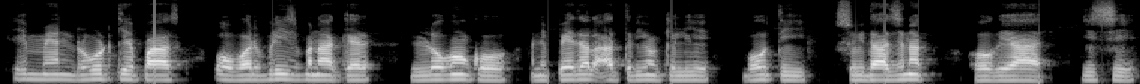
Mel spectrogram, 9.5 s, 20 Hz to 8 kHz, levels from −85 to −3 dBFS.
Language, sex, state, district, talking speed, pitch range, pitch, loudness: Hindi, male, Uttar Pradesh, Etah, 150 wpm, 115-130 Hz, 120 Hz, -19 LUFS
